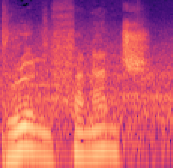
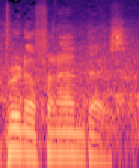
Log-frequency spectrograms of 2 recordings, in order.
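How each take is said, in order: First: The name is said the native way. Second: The name is said in an anglicized way.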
